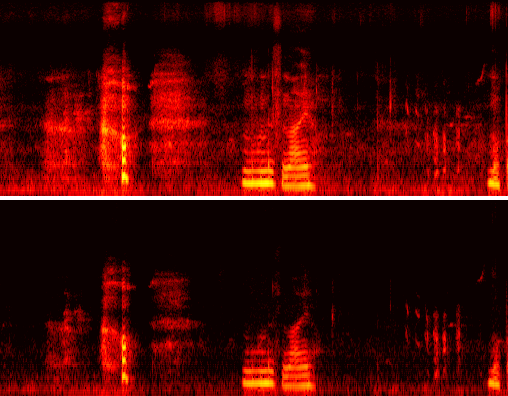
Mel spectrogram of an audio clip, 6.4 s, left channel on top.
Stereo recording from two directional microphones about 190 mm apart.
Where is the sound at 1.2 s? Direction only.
20° left (ahead or behind).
